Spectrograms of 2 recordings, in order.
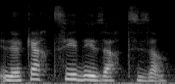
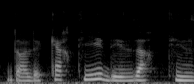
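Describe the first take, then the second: First: The t before i sounds like ts, Québécois-style. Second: The t before i is a plain t.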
